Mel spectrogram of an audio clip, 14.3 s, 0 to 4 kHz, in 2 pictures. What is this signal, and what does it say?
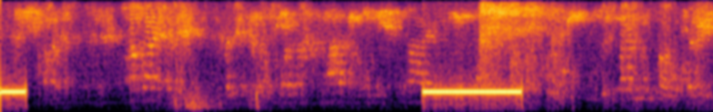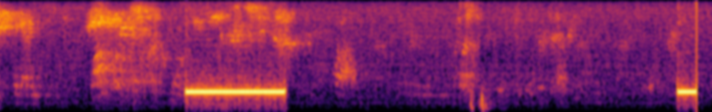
Ringback tone (Europe, 425 Hz), with speech.
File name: out- -2008- - - .604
